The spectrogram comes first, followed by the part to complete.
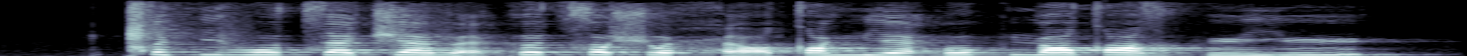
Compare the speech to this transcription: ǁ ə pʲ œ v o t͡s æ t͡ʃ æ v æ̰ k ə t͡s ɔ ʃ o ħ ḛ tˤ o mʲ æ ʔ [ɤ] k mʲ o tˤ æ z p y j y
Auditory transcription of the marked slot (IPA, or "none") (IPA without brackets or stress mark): o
